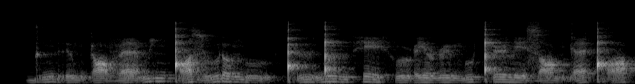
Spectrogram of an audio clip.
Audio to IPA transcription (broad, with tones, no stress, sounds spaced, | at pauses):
ɡ ɯ˩˥ ŋ r ɯ˩˧˩ m ɡ ɑ˩˧˩ v æ˩˧˩ m i˥ ŋ ŋ͡ǃ ɑ˩˥ z u˩˥ ɾ o˥ ŋ u˩˧˩ | ǃʼ ɯ˩˧˩ ŋ͡ǃ u˦˨ ŋ h e˦˨ h u˩˧˩ ɽ e˦˨ o̯ ɳ ø˦˨ m u˥ ǃʼ ø˥ l e˦˨ z ɑ˩˧˩ m ɡ æ˩˥ ɡ͡ǃ ɑ˩˥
